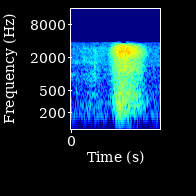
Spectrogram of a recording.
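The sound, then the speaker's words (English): One deep breath is drawn in as a soft, airy rush that swells and fades over about half a second, with no other sound around it. “I'm just going to take a breath.”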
